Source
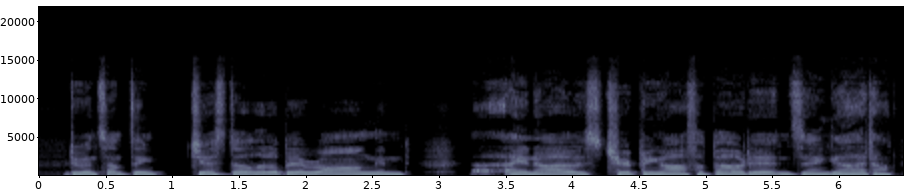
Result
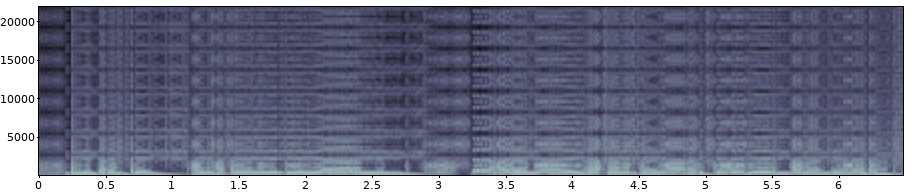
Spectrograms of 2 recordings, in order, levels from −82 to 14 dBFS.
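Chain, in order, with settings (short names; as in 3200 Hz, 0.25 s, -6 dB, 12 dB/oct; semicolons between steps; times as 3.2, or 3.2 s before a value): HPF 150 Hz 24 dB/oct; high shelf 4900 Hz +10.5 dB; notches 50/100/150/200/250/300 Hz; sample-and-hold 16×; thin delay 0.127 s, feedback 39%, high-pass 2700 Hz, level -9 dB; maximiser +20 dB; fast leveller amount 70%; gain -7.5 dB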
